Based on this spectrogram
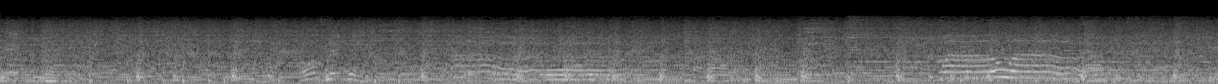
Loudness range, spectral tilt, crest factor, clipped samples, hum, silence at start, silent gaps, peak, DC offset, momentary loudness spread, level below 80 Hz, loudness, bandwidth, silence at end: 3 LU; -5 dB/octave; 16 dB; under 0.1%; none; 0 s; none; -6 dBFS; 2%; 6 LU; -40 dBFS; -22 LUFS; 10.5 kHz; 0 s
